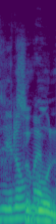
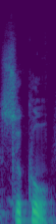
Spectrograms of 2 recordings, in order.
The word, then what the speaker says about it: Sukoon: It's like, My in-laws' house is called Sukoon in Hyderabad, and the N is not even pronounced. Now Yeah, you tell me. yeah. I've been making a fool of myself because, Sukoon, my mother-in-law speaks Chase Urdu.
